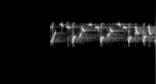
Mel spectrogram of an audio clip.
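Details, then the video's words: A single phrase of Moroccan goldfinch song after brief silence: a second of rapid, lilting high chirps and liquid twitters, evenly paced and clear. "أفضل تغريد الحسون المراكشي"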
